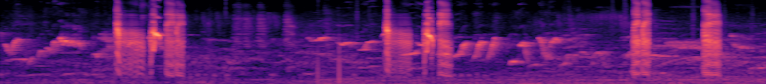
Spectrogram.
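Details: Black drongo singing in the morning: short descending whistled phrases mixed with sharp harsh buzzy strokes that come in pairs, about every few seconds.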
